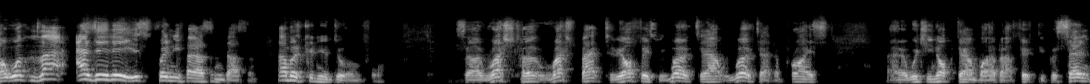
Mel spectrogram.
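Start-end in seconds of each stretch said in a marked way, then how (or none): 0.0-3.9 thick, broad, laid-on put-on Cockney accent. Retelling how a man asked him for a price quote, speaker uses a broad Cockney accent. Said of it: "in a broad Cockney accent".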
